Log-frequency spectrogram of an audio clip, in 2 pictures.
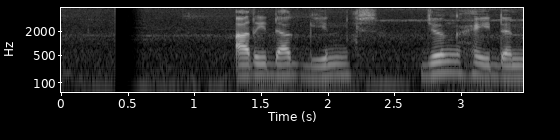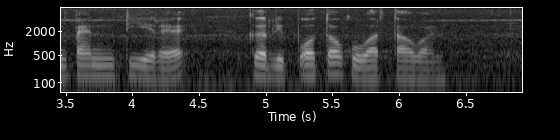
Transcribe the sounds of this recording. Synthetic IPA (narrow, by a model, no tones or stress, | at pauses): ʔaɾidaɡinsd͡ʒɨŋɦɛidənpɛnt̪iɾɛʔkɨrdipɔt̪ɔkuwart̪awan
